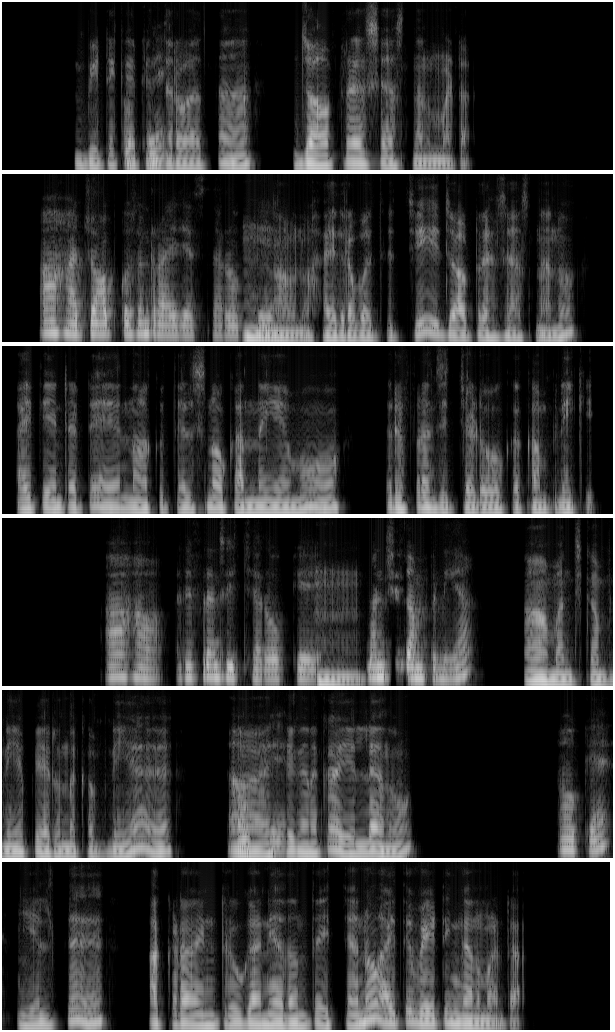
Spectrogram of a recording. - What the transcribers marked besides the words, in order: in English: "బీటెక్"; in English: "జాబ్ ట్రాయిల్స్"; in English: "ట్రై"; in English: "జాబ్ ట్రాయిల్స్"; in English: "రిఫరెన్స్"; in English: "కంపెనీకి"; in English: "రిఫరెన్స్"; in English: "ఇంటర్‌వ్యూ"
- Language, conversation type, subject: Telugu, podcast, రెండు ఆఫర్లలో ఒకదాన్నే ఎంపిక చేయాల్సి వస్తే ఎలా నిర్ణయం తీసుకుంటారు?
